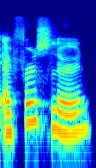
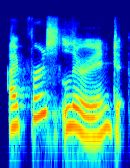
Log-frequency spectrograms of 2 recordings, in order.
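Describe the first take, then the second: First: LEARNED said as "learn", no final d; dropped past ending. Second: LEARNED slow, with the final d clearly released; stressed past form. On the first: Teacher showing the wrong answer, LEARNED without its d ending. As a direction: swallow the d of LEARNED so it sounds present. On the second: Teacher modelling the correct answer, stressed LEARNED with a clear ending. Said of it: "So you have to stress the word". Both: Shown as a demonstration.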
